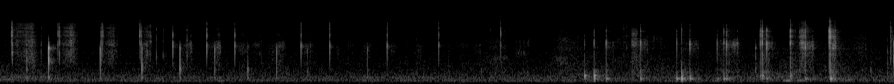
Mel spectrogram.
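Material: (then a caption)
Glass. A medium glass jar candle filled with solid pale yellow wax, with a bamboo/wood lid and a kraft-paper "Oud Wood" label, is held close to the microphone and tapped and scratched on its glass sides with long acrylic nails. Quick, dry clicks and scratchy strokes come in an irregular flurry, bright and thin with almost no low end. The taps are sparse and soft early on, then grow denser and sharper toward the end.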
